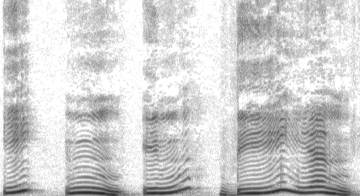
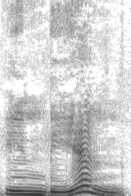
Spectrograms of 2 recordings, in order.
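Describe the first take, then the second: First: Indian sounded out slowly, stretched; careful spelling-out of Indian; slow demo. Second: Said in the usual way. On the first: Shown as a demonstration. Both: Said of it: "See children, once again".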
